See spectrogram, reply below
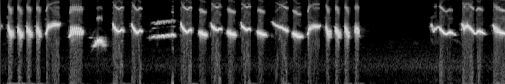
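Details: Oriental skylark song meant for luring and tutoring cage birds: rapid high chirps and downslurred whistles, one lower rough note and a harmonic buzz, then a silent gap of about half a second before singing resumes.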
